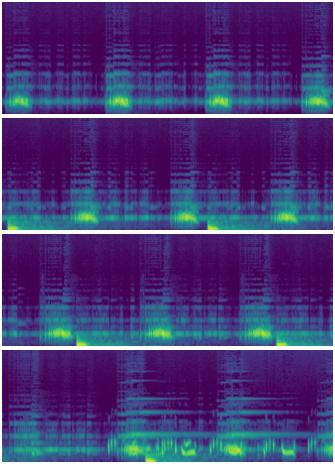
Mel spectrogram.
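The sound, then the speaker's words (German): A feral pigeon coos in a steady series of low, throaty phrases every second or two, with soft low thumps recurring between them and a busier burst of cooing at the end. “Sehr eindeutig, das war eine Stadttaube.”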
